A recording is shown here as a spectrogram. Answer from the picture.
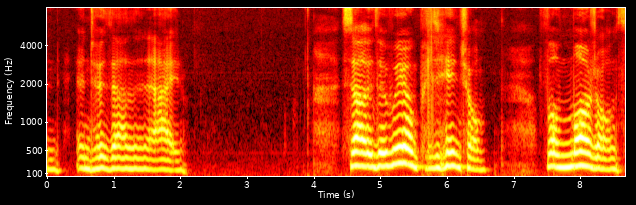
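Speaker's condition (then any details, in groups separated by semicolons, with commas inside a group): Motor neuron disease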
